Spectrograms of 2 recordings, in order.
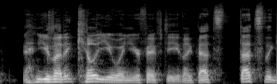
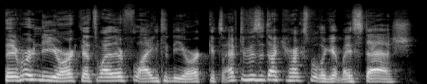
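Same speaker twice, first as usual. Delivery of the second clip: excited; 8 semitones higher, 5 dB louder than usual. Real, not acted. Excited loud joke.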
